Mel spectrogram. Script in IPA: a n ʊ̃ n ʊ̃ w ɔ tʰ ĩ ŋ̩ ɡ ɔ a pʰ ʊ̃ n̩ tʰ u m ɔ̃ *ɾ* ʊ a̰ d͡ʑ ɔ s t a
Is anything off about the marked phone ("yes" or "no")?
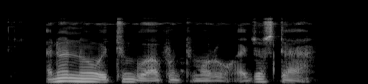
no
